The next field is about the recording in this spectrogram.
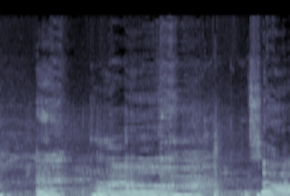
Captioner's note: groans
